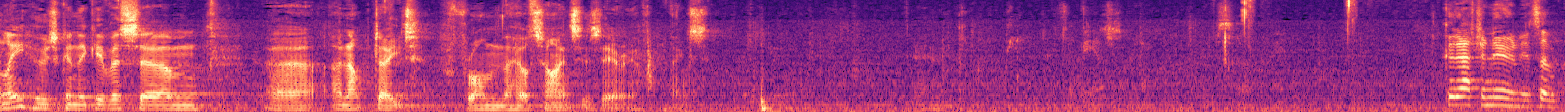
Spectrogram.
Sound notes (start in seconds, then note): none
